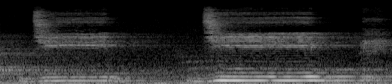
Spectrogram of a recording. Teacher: جیم کا مخرج زبان کا بیچ اور اس کے مقابل اوپر کا تعلق۔ زبان کا بیچ اور اس کے مقابل اوپر کا تعلق، یعنی زبان کا وہ حصہ جو بیچ میں ہے اور اس کے مقابل اوپر کا جو تعلق ہے، جب وہ زبان اس سے لگتی ہے تو ادا ہوتا ہے جیم جیم۔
